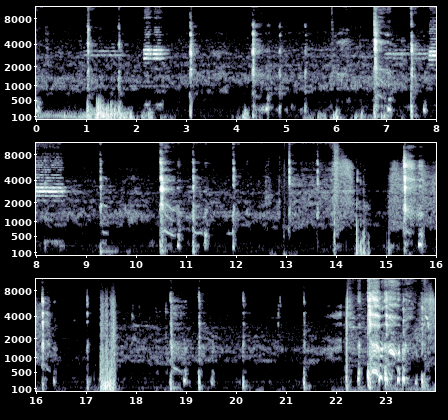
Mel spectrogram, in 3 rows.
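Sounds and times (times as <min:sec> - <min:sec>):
person coughing: 0:06.7 - 0:08.0, 0:10.4 - 0:12.1, 0:18.7 - 0:19.5, 0:22.2 - 0:23.9.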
